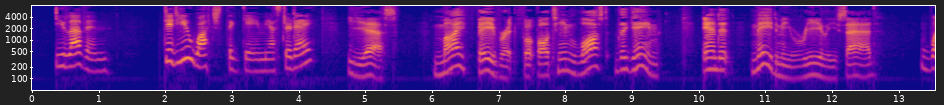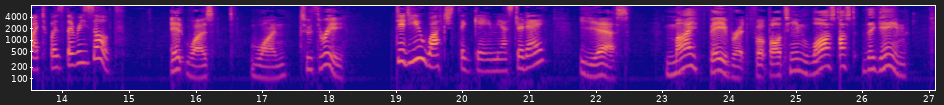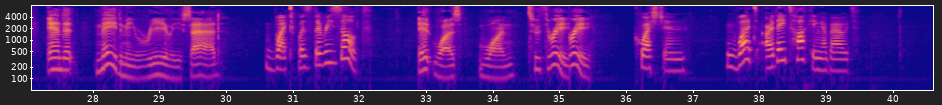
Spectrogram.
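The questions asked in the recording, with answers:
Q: What are they talking about?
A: A football game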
